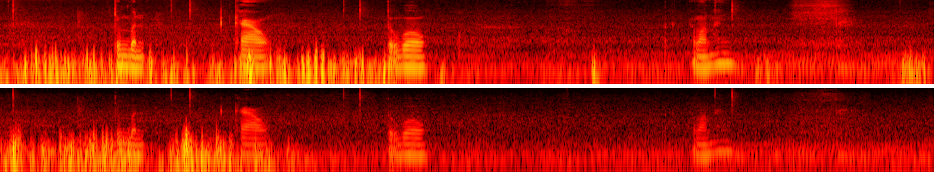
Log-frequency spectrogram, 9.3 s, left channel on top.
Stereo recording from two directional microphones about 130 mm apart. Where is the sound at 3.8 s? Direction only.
40° left (ahead or behind).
